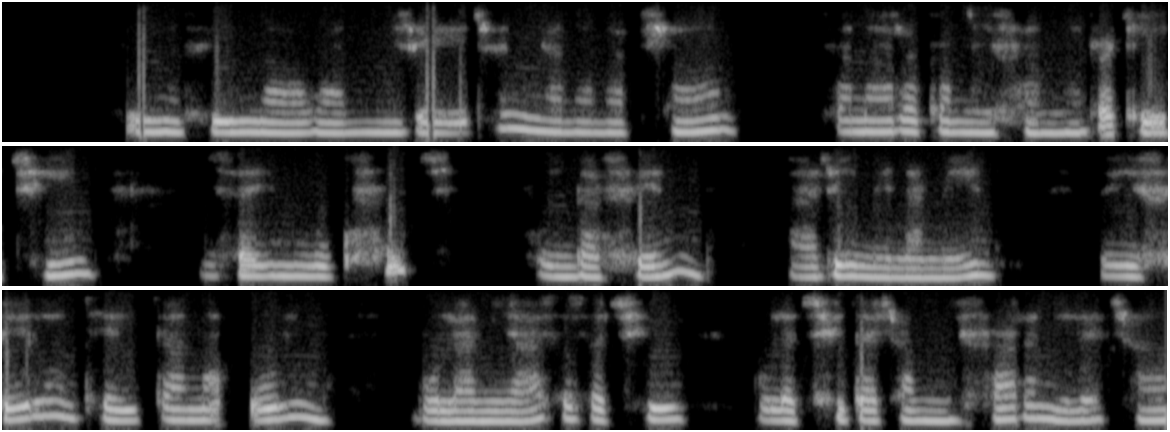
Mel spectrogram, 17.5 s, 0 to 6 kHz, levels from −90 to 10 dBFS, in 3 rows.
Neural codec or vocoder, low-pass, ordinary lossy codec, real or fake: none; 5.4 kHz; Opus, 16 kbps; real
